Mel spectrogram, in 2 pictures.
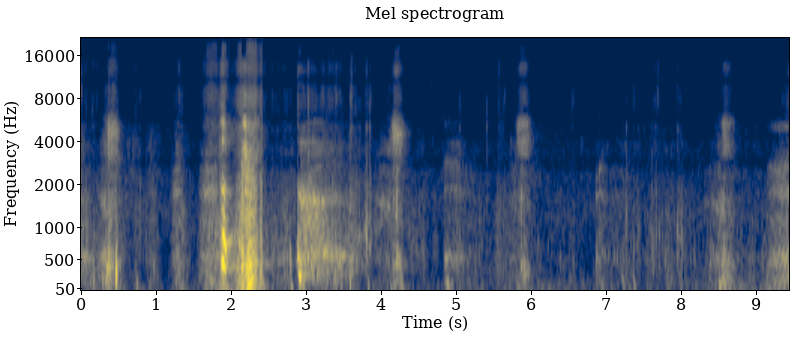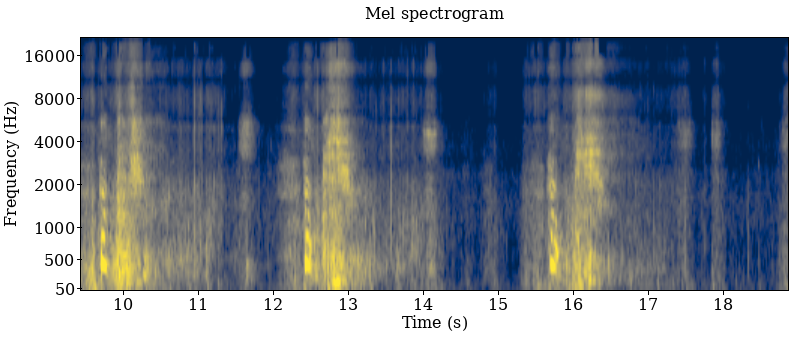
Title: Sneezing and nose blowing, developing cold or flu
